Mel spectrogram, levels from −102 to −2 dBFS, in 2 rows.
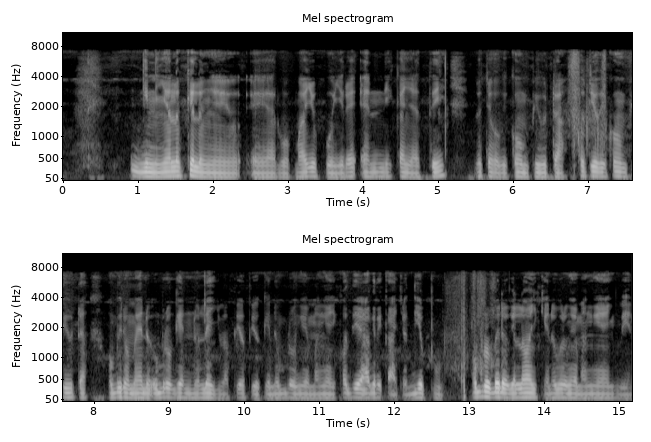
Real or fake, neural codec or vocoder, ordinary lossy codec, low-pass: real; none; none; 7.2 kHz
